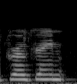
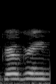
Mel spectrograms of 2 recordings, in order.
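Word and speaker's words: grosgrain: glittery they all Ed grow grain I think that's how you say it grow grain ribbon ribbon and although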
